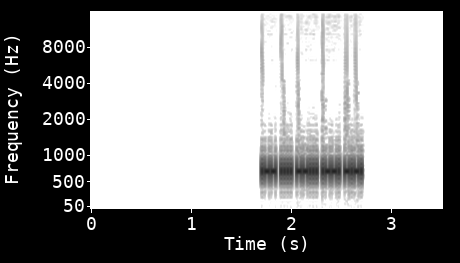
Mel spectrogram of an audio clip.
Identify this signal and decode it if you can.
Morse code, heard as a keyed tone, about 76 wpm, 700 Hz. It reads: WH7PC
